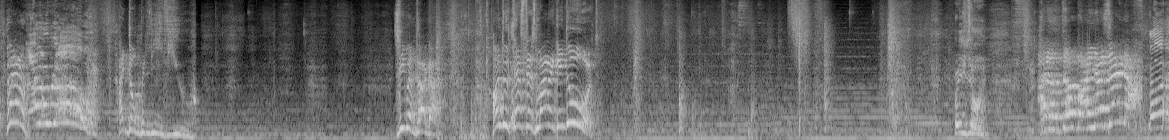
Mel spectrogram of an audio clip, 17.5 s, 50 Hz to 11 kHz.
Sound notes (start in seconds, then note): 6.0 officer speaking German; 10.3 ominous music; 15.7 officer speaking German; 16.0 prisoner screaming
